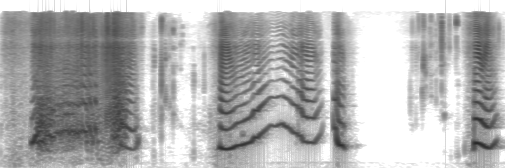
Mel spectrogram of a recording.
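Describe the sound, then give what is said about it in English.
Mouth fart noises blown into a microphone: a loud sputtering burst, then a longer buzzy one that warbles up and down in pitch, a quick pop and one last short buzz. “I'm making little farting noises into the microphone.”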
